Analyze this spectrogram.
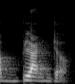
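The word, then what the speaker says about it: blunder: वाज अ ब्लंडर ब्लंडर बोलते हैं यू लिखते हैं लेकिन यू का प्रोनंसिएशन जो है वो यू नहीं होगा यहां पे अ होगा इट वास अ ब्लंडर देखो जरा ध्यान से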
